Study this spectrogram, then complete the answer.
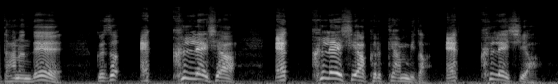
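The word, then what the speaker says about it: ἐκκλησία: 합해서 된 단어인데 그래서 에클레시아 에클레시아 그렇게 합니다 에클레시아 발음을 할 때는이 크 발음을 밑에다 넣어 가지고 에클레시아 그래요 교회를 이게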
